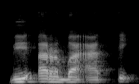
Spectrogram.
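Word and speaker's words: بِأَرْبَعَةِ: Jadi, setelah huruf jar itu dibacanya kasrah. Nah, ini arbaata arbaatun ya. Di sini bi menjadi bi arbaati ya.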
